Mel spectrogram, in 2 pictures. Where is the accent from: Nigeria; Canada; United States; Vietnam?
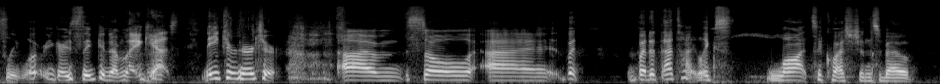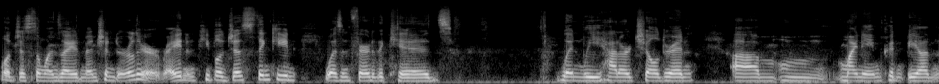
Canada; London, Ontario; moved away; I grew up in London, Ontario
